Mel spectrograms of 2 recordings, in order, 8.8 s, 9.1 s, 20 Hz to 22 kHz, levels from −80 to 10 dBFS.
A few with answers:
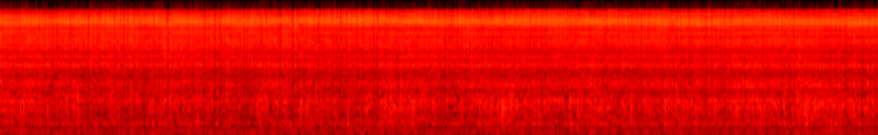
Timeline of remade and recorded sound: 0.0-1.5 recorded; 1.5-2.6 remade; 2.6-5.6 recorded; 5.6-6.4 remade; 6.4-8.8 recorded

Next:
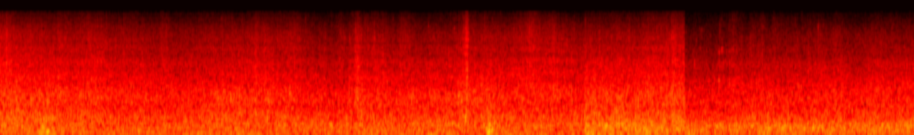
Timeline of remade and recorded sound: 0.0-9.1 recorded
